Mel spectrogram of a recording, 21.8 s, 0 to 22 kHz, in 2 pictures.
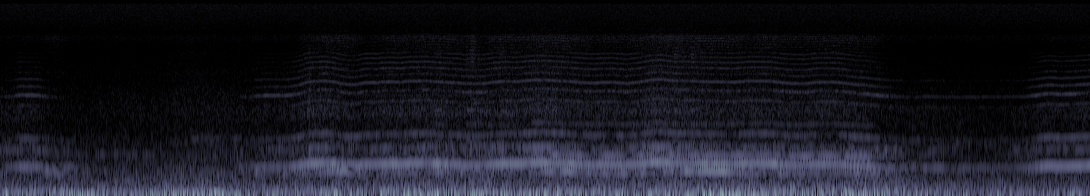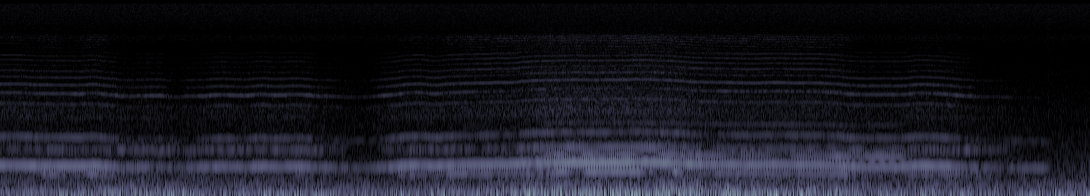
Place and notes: Dumfries, UK - whistling window seal ...
whistling window seal ... in double glazing unit ... olympus ls14 integral mics ... farmhouse tower ...
Alba / Scotland, United Kingdom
